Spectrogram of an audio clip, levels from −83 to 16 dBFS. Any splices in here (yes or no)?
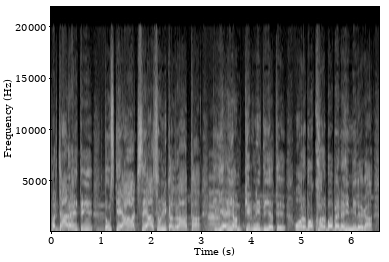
no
